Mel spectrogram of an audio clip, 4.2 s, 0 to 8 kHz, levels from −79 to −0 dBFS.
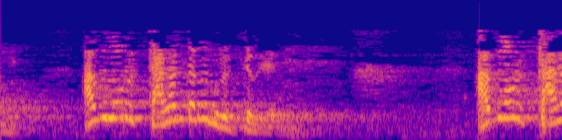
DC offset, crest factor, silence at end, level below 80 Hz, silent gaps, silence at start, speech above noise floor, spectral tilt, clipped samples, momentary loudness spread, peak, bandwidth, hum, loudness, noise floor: under 0.1%; 20 dB; 0 s; -58 dBFS; none; 0 s; 31 dB; -9 dB/octave; under 0.1%; 23 LU; 0 dBFS; 4.5 kHz; none; -18 LUFS; -49 dBFS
